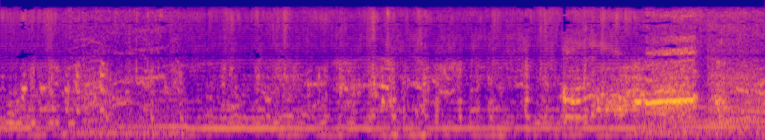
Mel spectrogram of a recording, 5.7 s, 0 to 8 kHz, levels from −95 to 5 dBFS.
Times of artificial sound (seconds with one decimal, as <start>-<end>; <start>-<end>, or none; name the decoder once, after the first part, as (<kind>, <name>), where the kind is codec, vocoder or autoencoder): 0.0-0.5 (vocoder, BigVGAN v2); 1.4-4.8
